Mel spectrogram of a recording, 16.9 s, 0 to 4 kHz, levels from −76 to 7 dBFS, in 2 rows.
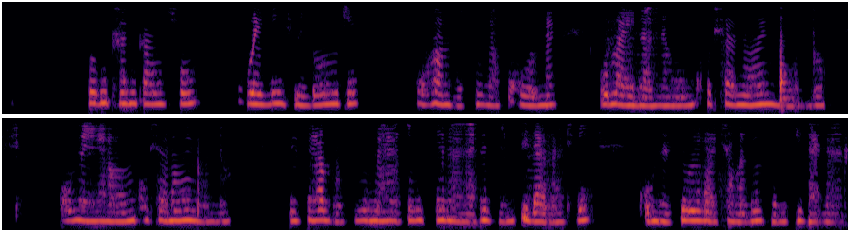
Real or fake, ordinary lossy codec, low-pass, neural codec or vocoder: fake; AAC, 24 kbps; 3.6 kHz; codec, 44.1 kHz, 1.7 kbps, Pupu-Codec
